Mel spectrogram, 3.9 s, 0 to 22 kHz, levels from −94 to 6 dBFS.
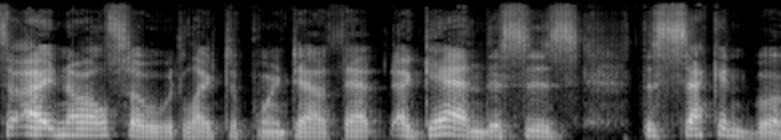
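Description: Overlap-add ripple runs through the whole speech clip. The audio was split into windowed frames and rejoined with an overlap that fails to sum to constant gain, so the level swings by about 11 dB once per frame, roughly forty times a second, giving a rough flutter.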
